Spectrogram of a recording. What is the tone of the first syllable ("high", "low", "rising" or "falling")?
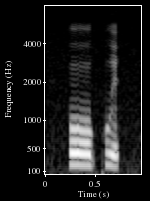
low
